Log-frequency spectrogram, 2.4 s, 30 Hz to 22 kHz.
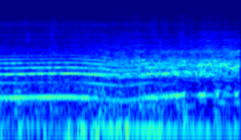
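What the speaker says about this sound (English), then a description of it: "Oh yeah, this drifts so much better than the Silva." A Toyota drifts in Need for Speed 2015 with a sustained, wavering tire squeal over a steady engine drone, close and loud throughout.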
